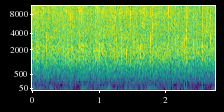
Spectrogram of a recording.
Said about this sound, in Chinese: 哈利路亚，再次拍手给上帝。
